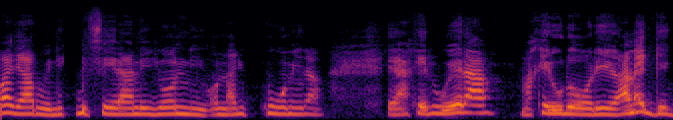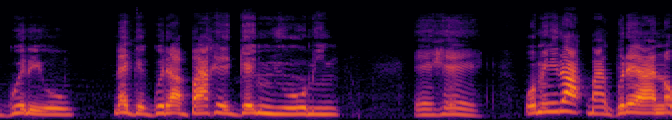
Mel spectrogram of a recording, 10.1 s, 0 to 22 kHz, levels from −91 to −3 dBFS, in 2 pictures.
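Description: No technical faults are audible.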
